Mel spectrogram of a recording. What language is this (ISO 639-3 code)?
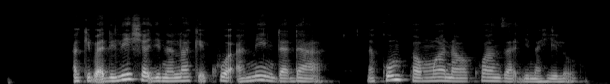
swa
